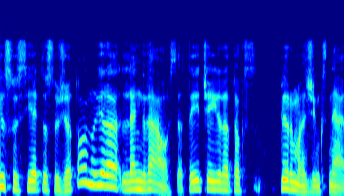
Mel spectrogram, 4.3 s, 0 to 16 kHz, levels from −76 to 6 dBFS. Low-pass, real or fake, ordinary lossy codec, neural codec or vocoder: 7.2 kHz; fake; AAC, 64 kbps; codec, 16 kHz, 4 kbps, FreqCodec, larger model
